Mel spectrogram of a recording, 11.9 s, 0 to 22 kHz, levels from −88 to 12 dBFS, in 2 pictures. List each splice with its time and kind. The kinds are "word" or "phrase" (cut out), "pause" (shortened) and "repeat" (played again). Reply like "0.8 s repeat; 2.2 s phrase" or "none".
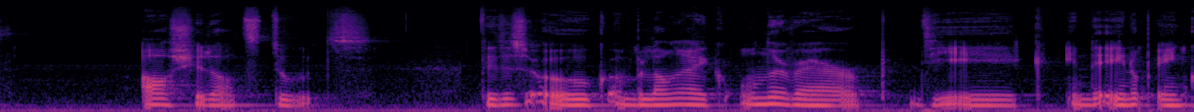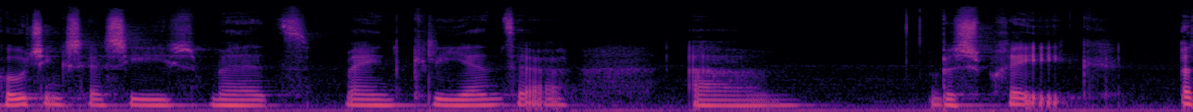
none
